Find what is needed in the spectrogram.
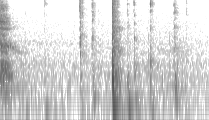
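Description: Typing on a computer keyboard: a handful of separate keystrokes, the loudest a little past a second in.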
